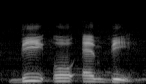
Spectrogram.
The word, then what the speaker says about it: bomb: You see, when you have this word, this word B-O-M-B is bomb.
